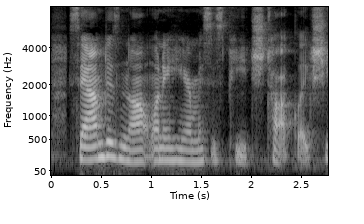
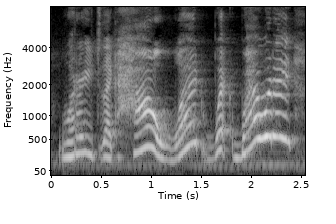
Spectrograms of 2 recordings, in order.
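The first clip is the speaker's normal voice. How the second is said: gasping, fragmented questions climbing high; confused; 6 semitones higher, 4 dB louder than usual. Retold or imitated. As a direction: stammer out bewildered questions, imitating her. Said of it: "So confused".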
